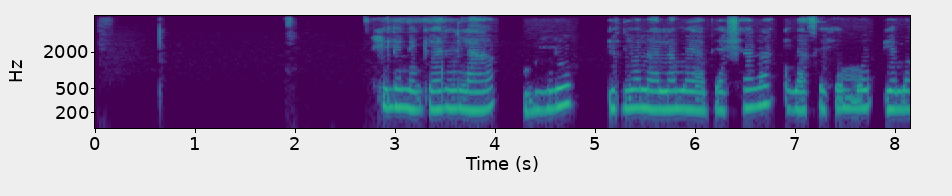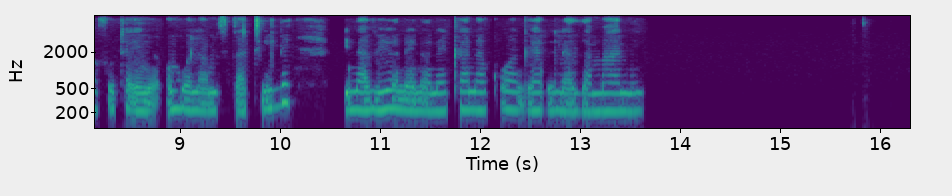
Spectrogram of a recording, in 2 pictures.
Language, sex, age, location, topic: Swahili, female, 18-24, Nakuru, finance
